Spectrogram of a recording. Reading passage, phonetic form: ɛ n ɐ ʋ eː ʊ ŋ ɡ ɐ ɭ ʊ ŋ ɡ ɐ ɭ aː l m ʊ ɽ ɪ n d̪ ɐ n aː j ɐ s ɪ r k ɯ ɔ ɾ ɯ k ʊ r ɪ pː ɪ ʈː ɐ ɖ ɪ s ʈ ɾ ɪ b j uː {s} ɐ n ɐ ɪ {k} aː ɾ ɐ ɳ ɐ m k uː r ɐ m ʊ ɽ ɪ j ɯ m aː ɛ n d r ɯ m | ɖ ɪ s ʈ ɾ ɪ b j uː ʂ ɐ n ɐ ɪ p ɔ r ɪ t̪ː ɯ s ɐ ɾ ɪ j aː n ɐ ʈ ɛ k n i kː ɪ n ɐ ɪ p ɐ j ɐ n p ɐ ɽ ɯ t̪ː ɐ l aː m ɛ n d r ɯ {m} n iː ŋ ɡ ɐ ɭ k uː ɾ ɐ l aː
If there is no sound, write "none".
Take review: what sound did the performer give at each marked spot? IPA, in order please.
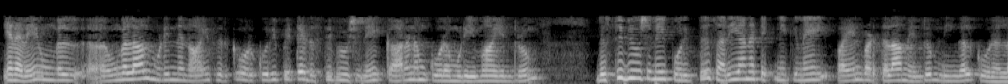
ʂ, k, m

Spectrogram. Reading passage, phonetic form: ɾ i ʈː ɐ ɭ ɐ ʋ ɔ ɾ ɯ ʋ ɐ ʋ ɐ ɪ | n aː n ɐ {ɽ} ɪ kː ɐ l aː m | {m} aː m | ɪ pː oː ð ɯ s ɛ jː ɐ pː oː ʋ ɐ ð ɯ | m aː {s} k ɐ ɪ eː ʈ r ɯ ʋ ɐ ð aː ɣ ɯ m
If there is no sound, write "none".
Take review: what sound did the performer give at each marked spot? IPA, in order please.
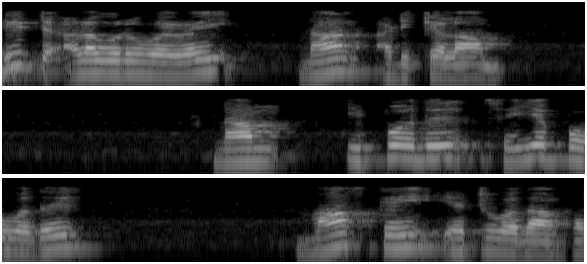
ɽ, n, s

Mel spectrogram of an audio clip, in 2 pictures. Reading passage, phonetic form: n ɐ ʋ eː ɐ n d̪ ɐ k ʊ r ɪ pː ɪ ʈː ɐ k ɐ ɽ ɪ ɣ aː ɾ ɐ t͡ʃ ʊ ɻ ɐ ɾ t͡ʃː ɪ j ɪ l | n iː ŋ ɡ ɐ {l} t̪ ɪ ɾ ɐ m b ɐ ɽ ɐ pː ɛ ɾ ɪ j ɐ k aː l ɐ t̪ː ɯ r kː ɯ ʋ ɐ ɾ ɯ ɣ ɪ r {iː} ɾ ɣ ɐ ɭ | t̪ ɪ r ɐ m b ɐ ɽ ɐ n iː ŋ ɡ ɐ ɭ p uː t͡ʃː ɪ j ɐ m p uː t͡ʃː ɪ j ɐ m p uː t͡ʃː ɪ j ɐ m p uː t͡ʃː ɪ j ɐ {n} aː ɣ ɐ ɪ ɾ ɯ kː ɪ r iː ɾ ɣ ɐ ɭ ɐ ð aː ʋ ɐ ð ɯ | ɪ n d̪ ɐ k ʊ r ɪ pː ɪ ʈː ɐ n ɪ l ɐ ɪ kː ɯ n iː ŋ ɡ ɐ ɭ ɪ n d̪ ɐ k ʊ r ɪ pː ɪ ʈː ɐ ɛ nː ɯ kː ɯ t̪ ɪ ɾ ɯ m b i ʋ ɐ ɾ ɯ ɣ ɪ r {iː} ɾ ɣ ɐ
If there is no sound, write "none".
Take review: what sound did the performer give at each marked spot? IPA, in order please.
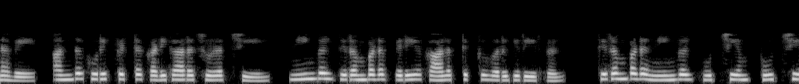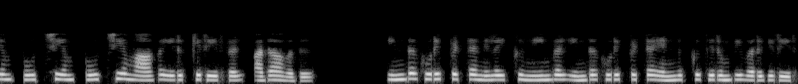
ɭ, iː, m, iː

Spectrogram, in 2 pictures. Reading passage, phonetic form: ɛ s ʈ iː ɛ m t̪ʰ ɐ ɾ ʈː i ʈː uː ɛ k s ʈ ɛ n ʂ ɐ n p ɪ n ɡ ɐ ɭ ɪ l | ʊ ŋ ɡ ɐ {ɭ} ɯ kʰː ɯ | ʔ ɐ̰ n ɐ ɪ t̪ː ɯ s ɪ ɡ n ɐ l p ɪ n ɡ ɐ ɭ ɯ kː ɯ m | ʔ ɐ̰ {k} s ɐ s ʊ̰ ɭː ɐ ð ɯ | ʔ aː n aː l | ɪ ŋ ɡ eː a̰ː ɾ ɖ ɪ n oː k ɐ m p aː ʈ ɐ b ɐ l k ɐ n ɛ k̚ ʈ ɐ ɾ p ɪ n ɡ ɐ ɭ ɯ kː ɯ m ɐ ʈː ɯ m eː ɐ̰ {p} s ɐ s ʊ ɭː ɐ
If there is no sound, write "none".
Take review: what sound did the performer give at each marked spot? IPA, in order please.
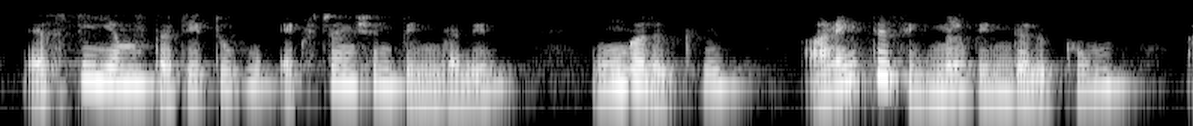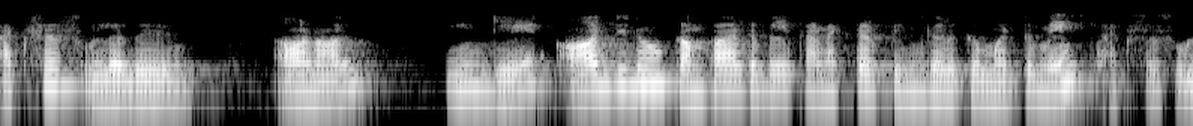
ɭ, k, k

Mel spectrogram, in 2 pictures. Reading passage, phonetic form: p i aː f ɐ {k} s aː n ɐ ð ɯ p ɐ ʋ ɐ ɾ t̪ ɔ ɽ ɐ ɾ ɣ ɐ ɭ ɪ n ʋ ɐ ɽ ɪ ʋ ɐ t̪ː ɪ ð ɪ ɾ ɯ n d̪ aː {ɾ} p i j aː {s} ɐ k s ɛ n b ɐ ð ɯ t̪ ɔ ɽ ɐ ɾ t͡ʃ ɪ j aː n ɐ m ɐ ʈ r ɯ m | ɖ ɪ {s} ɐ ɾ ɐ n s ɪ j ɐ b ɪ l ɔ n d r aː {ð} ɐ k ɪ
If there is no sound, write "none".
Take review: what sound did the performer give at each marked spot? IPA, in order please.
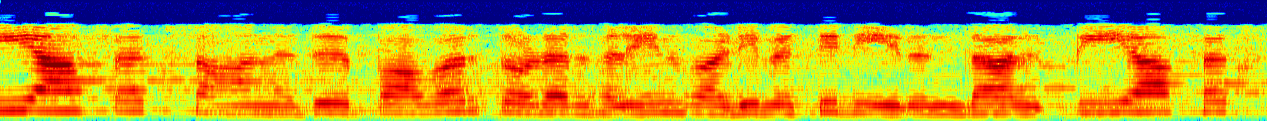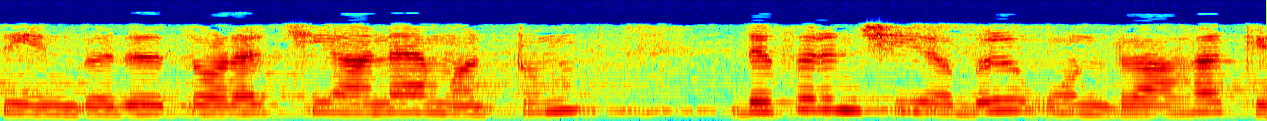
k, l, f, f, ɣ

